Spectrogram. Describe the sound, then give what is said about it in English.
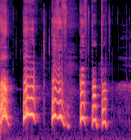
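A dog barks six times in short, yappy, mid-pitched bursts with quick gaps between them. The barks are loud and clear, and no voices are heard. “Floppy ears? Okay, is it this dog?”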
